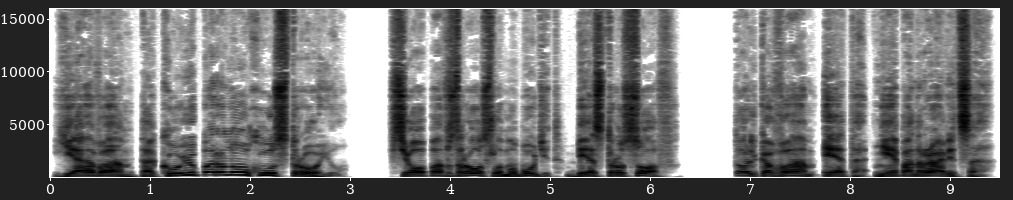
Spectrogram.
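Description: Man doing a gruff old army officer, barking, taunting, raised pitch, animated. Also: measured pace, no room sound, studio quality. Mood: menacing. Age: older. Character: gruff old male warrant officer, brutal and mocking.

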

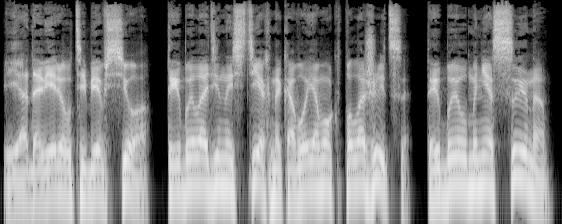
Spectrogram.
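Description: A man's voice: mid-range voice, animated, normal speed, sharp tone, dry recording, studio quality. A man voicing an old, wounded male president in an audiobook, weary and pained.

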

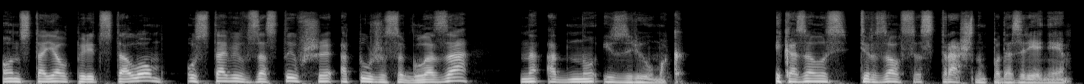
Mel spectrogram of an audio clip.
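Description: A man narrates an audiobook in a measured, dramatic voice. His pitch sits in a middle range. The recording is dry and close. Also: a little mellow, no room sound. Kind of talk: scripted narration.

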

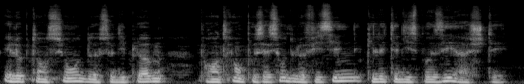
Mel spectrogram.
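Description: A male narrator reads a classic novel aloud with a very husky, raspy grain. His dark, mellow tone and measured telling carry the story at an even pace. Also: mid-range voice. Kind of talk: audiobook reading of a classic novel.

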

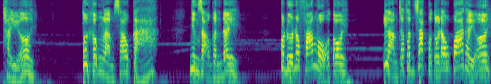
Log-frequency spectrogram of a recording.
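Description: A wailing old ghost, breathy and high. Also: male voice, normal speed, long pauses, a bit bright, faint music behind, heavily acted. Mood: pained wailing. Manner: wailing, moaning in pain. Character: tormented ghost of an old man in pain.

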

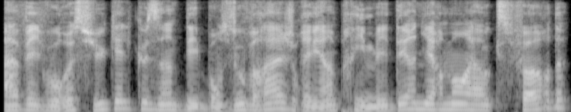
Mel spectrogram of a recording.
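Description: A man reading the part of a prim, fussy young newly married gentleman in an audiobook, speaking in a doting, proper way. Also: medium pitch, unhurried, natural voice.

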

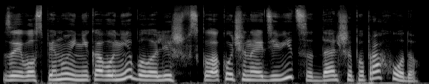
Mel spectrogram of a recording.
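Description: A woman reads a first-person novel in a steady, expressive voice. Her pitch sits in an ordinary middle range. The recording is close and dry with no room around it. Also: fairly quick, smooth, dry recording. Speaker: audiobook narrator. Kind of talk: first-person audiobook narration.

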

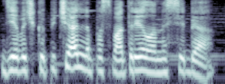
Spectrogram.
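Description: A woman reading a children's story aloud in an expressive audiobook style, raising and brightening her voice for the characters' lines. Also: medium pitch, brisk, soft background music. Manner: gives each character a slightly raised, lively voice. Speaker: audiobook narrator.

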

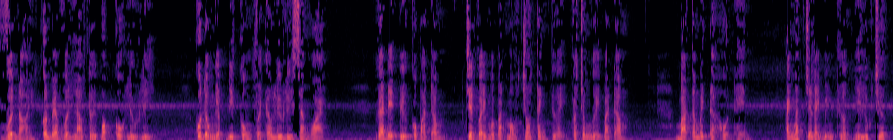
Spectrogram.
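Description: A man narrating a horror story with expressive, dramatic delivery. His voice sits low but moves in lively swings of pitch. There is a faint hiss behind him. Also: fast talker.

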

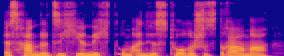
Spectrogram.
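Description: A woman's voice: medium pitch, normal speed, dry recording, clean studio sound, natural voice. Precocious, unruffled storybook boy, read by a woman, lecturing tone. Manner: know-it-all, lecturing. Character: precocious, calm young boy, bookish.

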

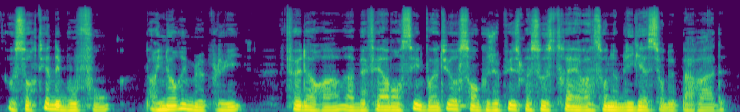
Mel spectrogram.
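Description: A man reading a classic novel aloud as an audiobook, in a measured first-person storytelling voice. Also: medium pitch, warm tone, breathy edge. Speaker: audiobook narrator.

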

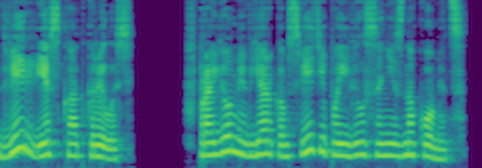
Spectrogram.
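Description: A woman reading a first-person story aloud in steady storybook narration. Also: medium pitch, moderate pace.

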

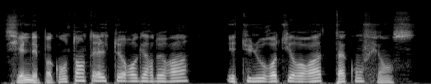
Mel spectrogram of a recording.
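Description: A man reading the lines of a kindly, grave painter who is an uncle, in a gentle, fatherly manner. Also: medium pitch, animated, brisk, vocal fry, no echo, studio quality, pitched above the performer's own voice.

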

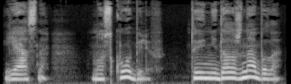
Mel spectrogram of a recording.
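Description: A man's voice: sits high, steady tone, a little slow, vocal fry, warm tone, no echo, clean studio sound, exaggerated voice. A woman narrator voicing an anxious male doctor in an audiobook, pleading and insistent with a young woman.

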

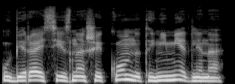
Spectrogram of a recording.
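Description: A woman's voice: on the low side, fairly even intonation, fairly quick, dark tone, dry recording, studio quality, natural voice. A woman voicing a curt, hot-tempered young male dragon student. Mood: angry. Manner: curt and challenging.

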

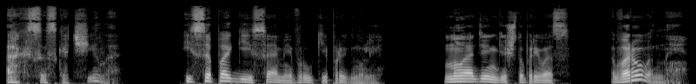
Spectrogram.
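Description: A severe, stocky woman lieutenant lectures in a raised, scolding voice, as a male audiobook narrator puts her on. Her voice is lifted well above his own low tone and swings widely with rebuke. The room is dry and close. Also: very animated, normal speed, no echo. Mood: lecturing. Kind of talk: audiobook character voice.

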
